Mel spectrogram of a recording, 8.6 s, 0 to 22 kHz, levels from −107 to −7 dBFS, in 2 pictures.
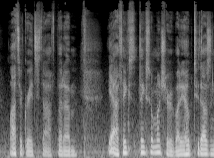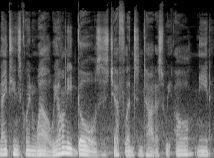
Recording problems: train or aircraft noise; faint; throughout; 20 dB below the speech

